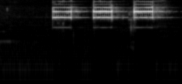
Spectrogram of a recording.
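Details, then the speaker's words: Bigniu BGX disc brake lock alarm set off by moving the bike: three sharp high-pitched shrieks, each about a fifth of a second, under half a second apart; disarmed with the key. "And you can disarm the alarm by doing the key. Once you do the key, then it shuts it off."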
